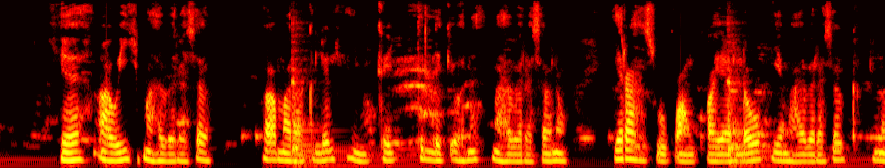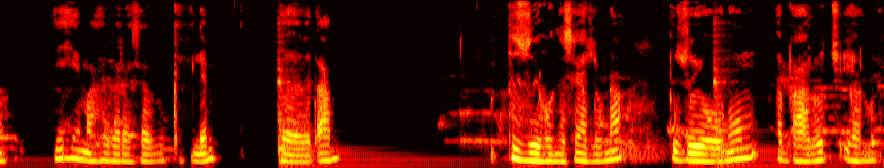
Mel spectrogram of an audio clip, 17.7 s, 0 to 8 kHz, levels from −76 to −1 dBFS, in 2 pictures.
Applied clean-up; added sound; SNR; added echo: none; Bowed string instrument; 17 dB; none.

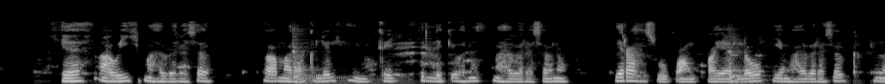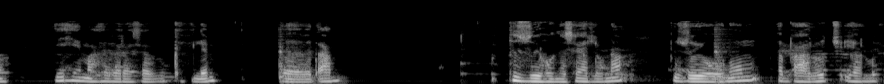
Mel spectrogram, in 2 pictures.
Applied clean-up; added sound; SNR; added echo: neural mask model RNNoise.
